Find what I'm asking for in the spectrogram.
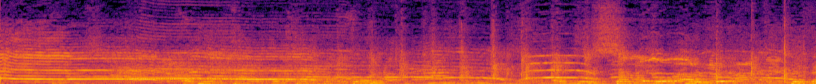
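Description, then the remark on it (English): At a face-off, the fighter Cyborg's loud, sustained battle yell rings out over a roaring arena crowd, followed by shorter shouts and cheering that continue throughout. “The Cyborg lets out a battle yell.”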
